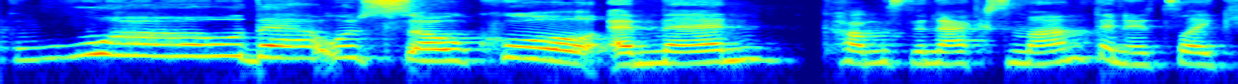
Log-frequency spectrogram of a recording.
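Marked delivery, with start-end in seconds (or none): 0.0-2.0 high, bright-eyed whoa at the fireworks; wowed. Pretend. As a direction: gasp it out like a kid watching fireworks.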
